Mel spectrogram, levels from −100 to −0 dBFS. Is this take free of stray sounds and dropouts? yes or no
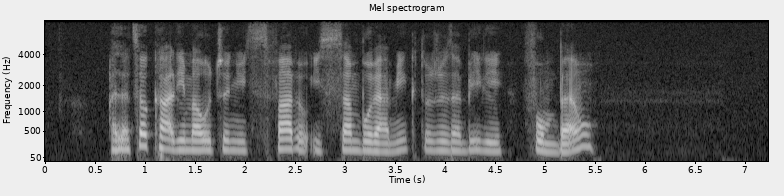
yes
